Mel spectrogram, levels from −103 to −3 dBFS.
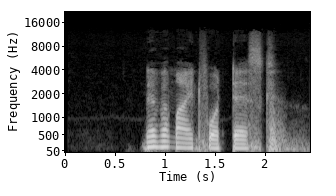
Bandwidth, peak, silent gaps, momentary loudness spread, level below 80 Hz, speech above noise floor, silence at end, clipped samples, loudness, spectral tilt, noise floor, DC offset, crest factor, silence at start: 11.5 kHz; -8 dBFS; none; 8 LU; -48 dBFS; 50 dB; 0.05 s; under 0.1%; -25 LUFS; -7 dB/octave; -74 dBFS; under 0.1%; 18 dB; 0.8 s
